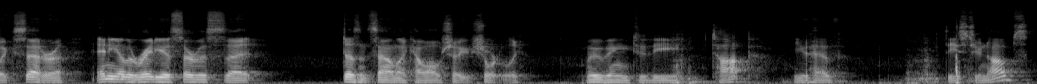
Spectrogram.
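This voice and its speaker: A man's voice: low voice, gravelly. A man giving a casual product demonstration in a plainspoken, explanatory way. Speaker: product reviewer.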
